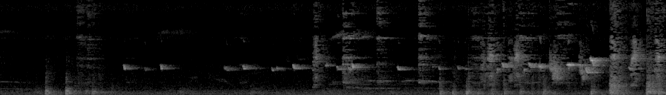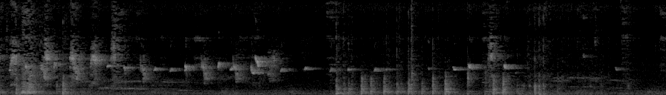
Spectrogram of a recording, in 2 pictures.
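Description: Small birds giving short, repeated chirps, while a bird flutters against the window glass, making runs of quick taps and wing flutters, loudest about halfway through and again a little later.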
